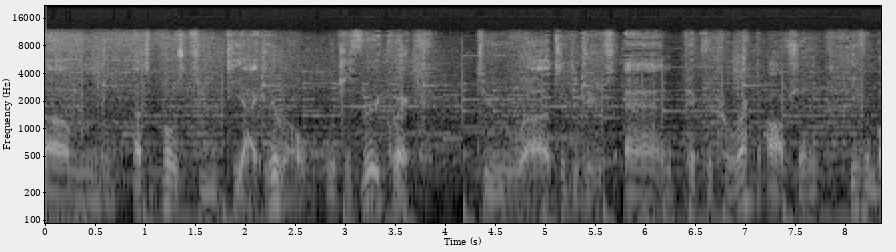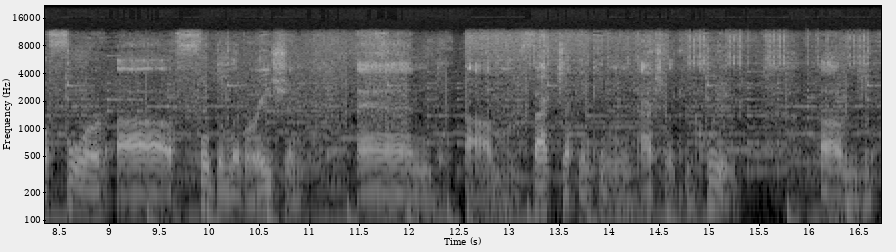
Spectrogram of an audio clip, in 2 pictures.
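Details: Speaker who reports a stutter in his voice, which he relates to concern about how he performs and comes across to others; stuttering.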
